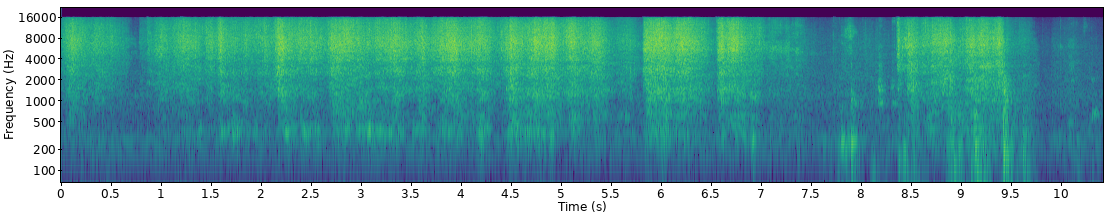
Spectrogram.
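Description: A clear plastic bag crinkling and crackling as it is handled, dense for most of the time and thinning to a few separate crackles near the end.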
